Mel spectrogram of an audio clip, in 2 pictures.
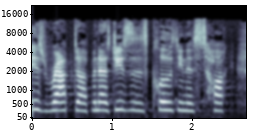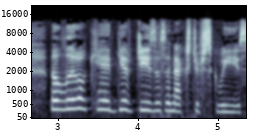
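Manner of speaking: ordinary delivery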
